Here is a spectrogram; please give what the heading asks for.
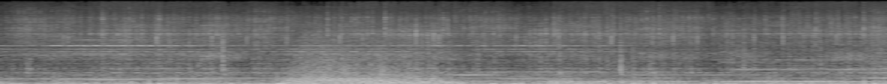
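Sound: rain falling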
